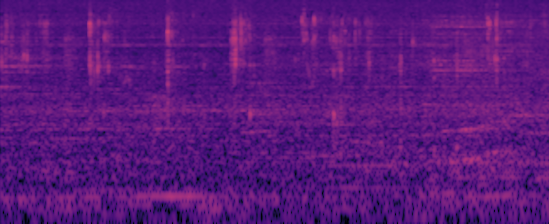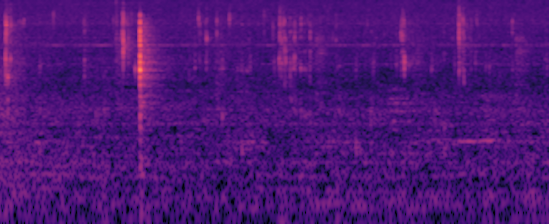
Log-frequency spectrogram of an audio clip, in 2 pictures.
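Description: Close-up chewing and wet mouth sounds of someone eating rice and curry by hand, with soft scattered clicks and squishes of fingers mixing food on a paper plate. One sharp click about seven seconds in is the loudest sound.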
